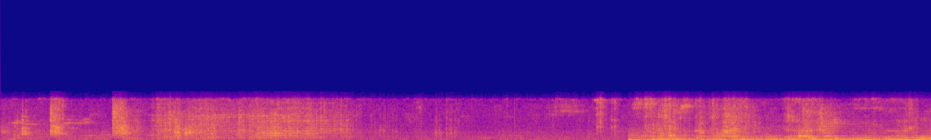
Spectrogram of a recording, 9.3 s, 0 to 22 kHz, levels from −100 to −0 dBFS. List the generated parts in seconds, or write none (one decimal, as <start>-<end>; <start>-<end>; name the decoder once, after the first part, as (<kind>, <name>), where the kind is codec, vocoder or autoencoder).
7.7-9.3 (codec, SNAC)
